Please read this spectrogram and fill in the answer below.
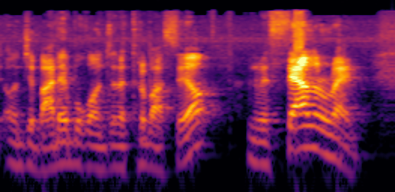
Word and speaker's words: Saint Laurent: 아니면 Saloran, Saloran.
